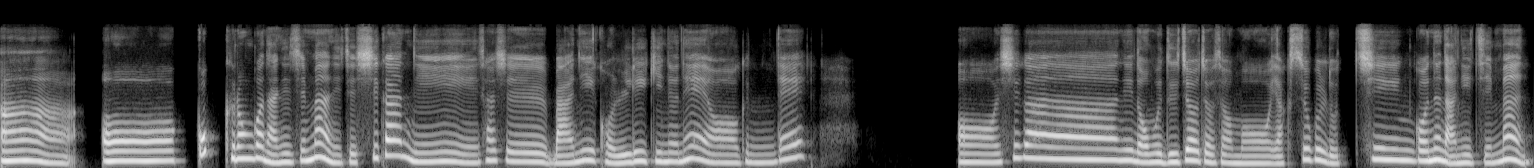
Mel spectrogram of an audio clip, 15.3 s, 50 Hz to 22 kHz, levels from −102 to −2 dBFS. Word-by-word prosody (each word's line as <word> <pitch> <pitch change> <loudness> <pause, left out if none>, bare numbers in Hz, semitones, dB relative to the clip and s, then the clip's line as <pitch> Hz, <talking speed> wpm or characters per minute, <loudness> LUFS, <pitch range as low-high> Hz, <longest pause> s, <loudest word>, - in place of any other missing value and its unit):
아 225 -7 +2 0.2
어 230 +1 +4 0.2
꼭 390 +1 0
그런 280 0 +2
건 285 -5 +3
아니지만 220 +7 +1
이제 185 +1 -5
시간이 215 - 0
사실 210 -4 -2
많이 195 +7 0
걸리기는 210 +3 -1
해요. 195 -9 -2
근데 205 - -4 1.5
어 195 -1 -1
시간이 260 -2 +1
너무 200 -2 +1
늦어져서 200 -2 0
뭐 170 -1 -3
약속을 245 +9 -2
놓친 240 +8 0
거는 235 +1 +4
아니지만 185 +4 -1
220 Hz, 190 characters per minute, -19 LUFS, 190-250 Hz, 1.5 s, 어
